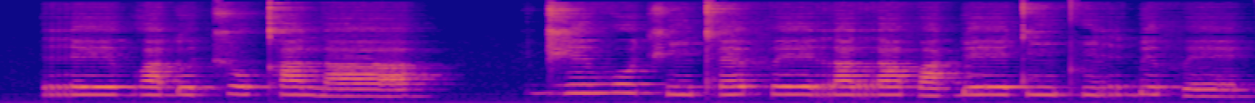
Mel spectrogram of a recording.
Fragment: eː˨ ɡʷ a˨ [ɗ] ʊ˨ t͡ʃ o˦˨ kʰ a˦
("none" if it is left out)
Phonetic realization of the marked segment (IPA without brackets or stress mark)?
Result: ɗ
